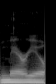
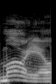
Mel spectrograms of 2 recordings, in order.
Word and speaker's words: Mario: They one of their hosts over there says Mario all the time, and it kind of annoys me. But it's got to be understood at this point that it's pronounced Mario.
